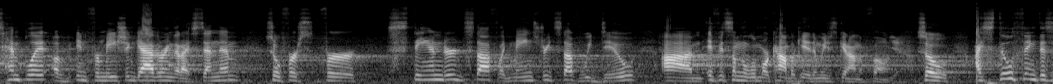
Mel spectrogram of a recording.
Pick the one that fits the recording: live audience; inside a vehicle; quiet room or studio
live audience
